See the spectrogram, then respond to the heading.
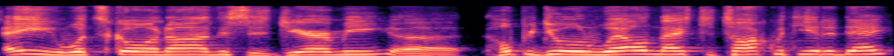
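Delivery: put-on, exaggerated salesperson voice. Asked by the group to act out how salespeople sound, fake salesperson voice. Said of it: "What's the salesperson voice?".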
